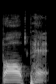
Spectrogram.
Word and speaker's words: BALL x PIT: do something X something, you just say them, the X is silent, so it'd be like Ball Pit, and like that's obviously what it is a reference to.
